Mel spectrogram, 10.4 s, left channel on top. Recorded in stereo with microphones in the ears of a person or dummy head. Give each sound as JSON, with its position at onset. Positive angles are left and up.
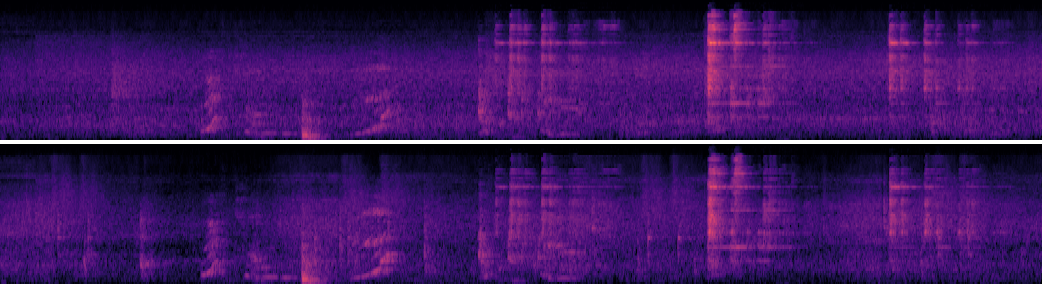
{"t": 2.0, "sound": "a child speaking", "side_deg": 20, "distance_m": 0.7}
{"t": 4.8, "sound": "a doorbell", "side_deg": 75, "distance_m": 2.5}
